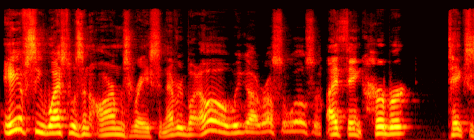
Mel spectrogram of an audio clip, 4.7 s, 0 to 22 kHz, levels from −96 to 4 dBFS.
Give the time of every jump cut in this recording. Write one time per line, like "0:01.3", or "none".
0:03.2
